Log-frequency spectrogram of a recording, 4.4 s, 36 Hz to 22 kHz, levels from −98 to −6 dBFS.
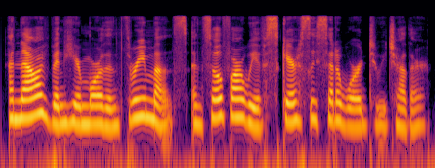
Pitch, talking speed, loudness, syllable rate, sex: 205 Hz, 290 wpm, -21 LUFS, 6.4 syllables/s, female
